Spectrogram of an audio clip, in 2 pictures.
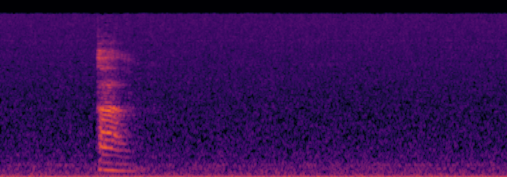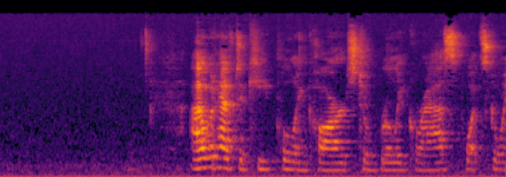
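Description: A woman speaks calmly, close to the microphone.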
